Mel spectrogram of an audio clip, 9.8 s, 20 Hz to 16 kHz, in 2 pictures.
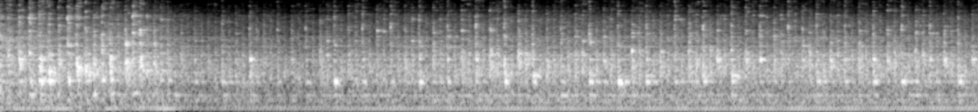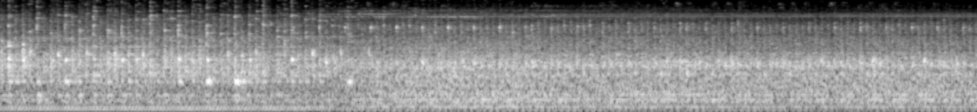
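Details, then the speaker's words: International B276 tractor diesel after annual service, fuel system bleed and tappet clearance reset, running without exhaust silencer: loud raw open-exhaust clatter settling to an even idle; previous tappet noise gone. "well as you can hear it's certainly sounding a lot better no we're not getting that tepid noise that we were getting before so that's fantastic news"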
